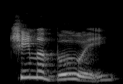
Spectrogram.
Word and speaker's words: Cimabue: Okay, but now in 1280 AD in Italy, Cimabue, that's how you pronounce this artist's name, is making an altarpiece.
